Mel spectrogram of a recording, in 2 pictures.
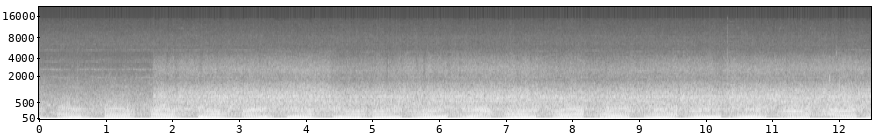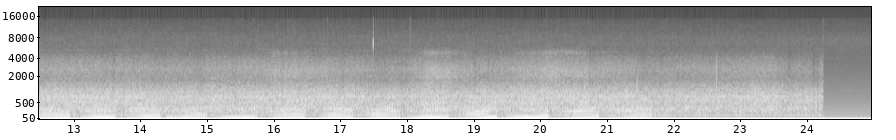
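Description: Film soundtrack: a low bass pulse beating about twice a second under a loud, hissy, distorted wash. The pulse drops out near the end.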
